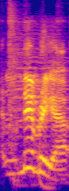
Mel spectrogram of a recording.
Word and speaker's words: Libryia: That's why I was like, "Yo soy Libryia, okay?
